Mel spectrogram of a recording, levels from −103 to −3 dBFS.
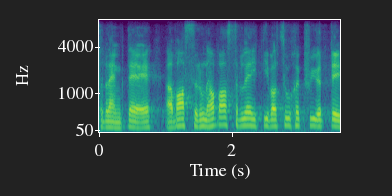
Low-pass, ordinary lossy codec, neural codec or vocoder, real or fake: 7.2 kHz; Opus, 24 kbps; codec, 16 kHz in and 24 kHz out, 0.8 kbps, FocalCodec, streaming, 65536 codes; fake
